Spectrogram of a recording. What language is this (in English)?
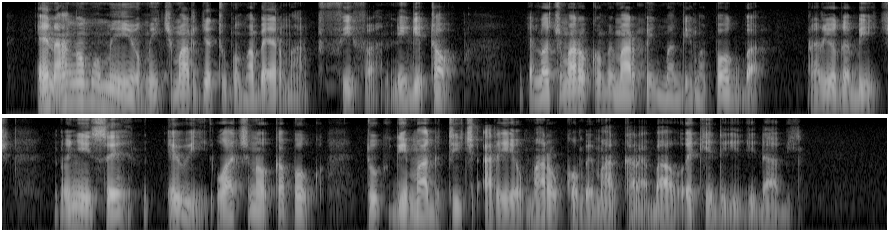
Luo (Kenya and Tanzania)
